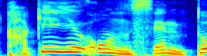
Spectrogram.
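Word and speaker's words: 鹿教湯温泉: えー、長野の上田市の温泉地、えー、鹿に教える湯温泉と書いて、かけ湯温泉と読みます。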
